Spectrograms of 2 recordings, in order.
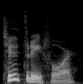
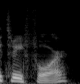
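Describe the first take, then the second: First: Steady spoken count of two three four; counting beats. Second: Rising count on "three, four"; counting beats. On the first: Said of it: "release two, three, four". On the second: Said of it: "So release your two". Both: Shown as a demonstration.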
